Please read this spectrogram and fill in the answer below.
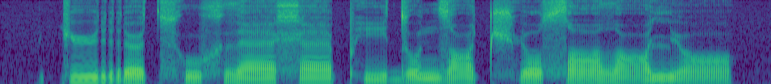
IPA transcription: cy˥rœ˩t͡sʰu˩x ðæ˩xæ˩ pʰi˥do˩nzɑ˩ t͡ʃʰy˥sˤɛ˥ðˤɑ˩ lʲɔ˩

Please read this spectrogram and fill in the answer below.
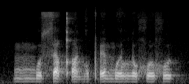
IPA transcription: mːosɛqʼa ɡɔpʼɛmɤlːo χʷɯχʷɯ

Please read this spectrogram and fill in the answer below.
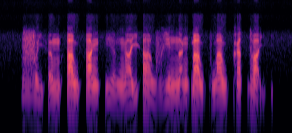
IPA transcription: və̤˨˩jʔə˧mʔa˧w ʔa˧ŋʔi̤˨˩ə̯ ŋa˨˦jʔa̤˨˩wɣi˧ na̰˧˥ŋɓa˧˩wkwa˧w ka˦˥t̚va̰˧˨jʔ

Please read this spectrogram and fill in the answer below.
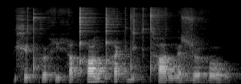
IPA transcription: xʲədkɵhihi qʰonqʰikdek tʰadnə ɮɵho

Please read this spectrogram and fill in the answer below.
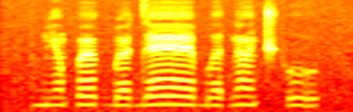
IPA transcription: bʲɔ̃pœɡ͡bœ dɛːbə ɗə̃t͡ʃʼu

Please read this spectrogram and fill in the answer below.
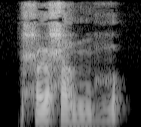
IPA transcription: ħœħamːɔ̤

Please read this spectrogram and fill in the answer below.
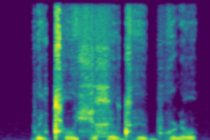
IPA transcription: ɾɯlʲcʰɤçɛ xɛu̯dʱey̯bʱoɳɤ

